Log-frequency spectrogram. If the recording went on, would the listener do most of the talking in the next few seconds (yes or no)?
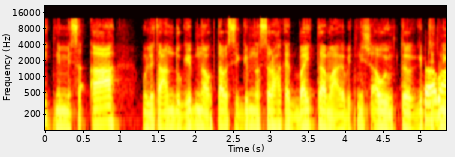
yes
